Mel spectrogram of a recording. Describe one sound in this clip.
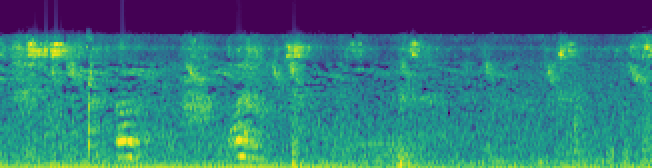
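Leather cushions creak and rustle under a crawling baby.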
